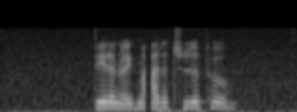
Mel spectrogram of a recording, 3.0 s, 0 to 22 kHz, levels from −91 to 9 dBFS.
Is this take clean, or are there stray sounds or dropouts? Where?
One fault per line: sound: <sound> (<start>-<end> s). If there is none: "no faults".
sound: dropout (1.4-1.5 s)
